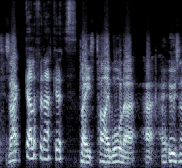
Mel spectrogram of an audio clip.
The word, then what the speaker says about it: Galifianakis: In terms of the other stars, there's Zach, complex names here, Zach Galifianakis. Galifianakis. I've never been able to pronounce his name.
